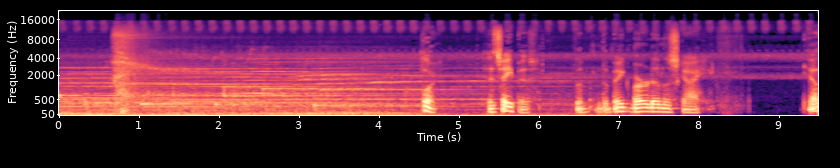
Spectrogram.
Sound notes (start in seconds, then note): 0.6 exhales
